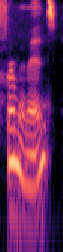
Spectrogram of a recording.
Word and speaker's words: firmament: Now, we hear this word in verse eight, firmament. We'll find out later what it actually is, but let's just learn how to say it. Right? It's got three syllables. Firm-a-ment. Firmament.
